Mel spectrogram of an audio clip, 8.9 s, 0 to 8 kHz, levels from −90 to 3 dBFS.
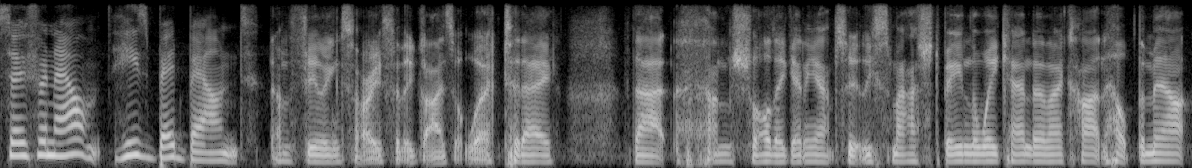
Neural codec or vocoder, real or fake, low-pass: none; real; 7.2 kHz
